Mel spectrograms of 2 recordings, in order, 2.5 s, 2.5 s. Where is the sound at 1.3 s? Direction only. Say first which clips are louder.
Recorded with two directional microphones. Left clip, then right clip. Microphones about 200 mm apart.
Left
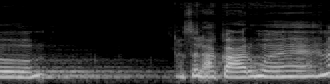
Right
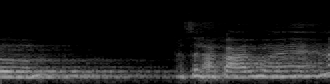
Left 14 dB; 50° left (ahead or behind).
